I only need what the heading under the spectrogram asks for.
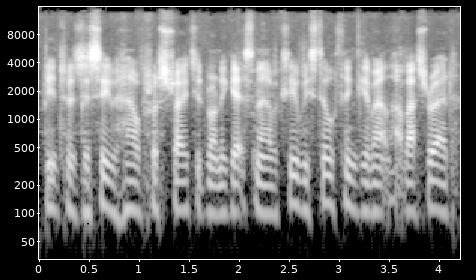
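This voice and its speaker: Man, lowish voice, live snooker commentary, analytical, faint audience noise behind. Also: steady tone, quick pace, low-quality recording.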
